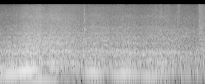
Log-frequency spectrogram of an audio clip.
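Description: Engine of a lifted, mud-tyred Mitsubishi Pajero revving hard under load as it climbs out of a mud pit. The pitch rises over the first second, peaks about half a second in, then holds with small dips.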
